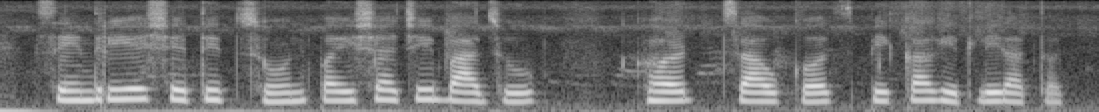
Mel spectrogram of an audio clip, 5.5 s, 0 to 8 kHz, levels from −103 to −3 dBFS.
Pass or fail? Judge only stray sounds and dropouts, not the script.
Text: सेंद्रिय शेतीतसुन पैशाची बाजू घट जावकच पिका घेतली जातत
pass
